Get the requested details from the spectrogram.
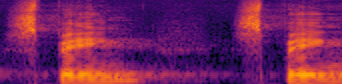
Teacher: es posible en cabeza silábica tener una sibilante más una oclusiva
